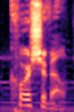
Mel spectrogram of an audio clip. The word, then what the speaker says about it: Courchevel: It's pronounced Courchevel. I think I didn't put enough emphasis on the first O. With like a whistling mouth shape almost. Courchevel. I think I said more like Courchevel. Like C-O-R-E.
